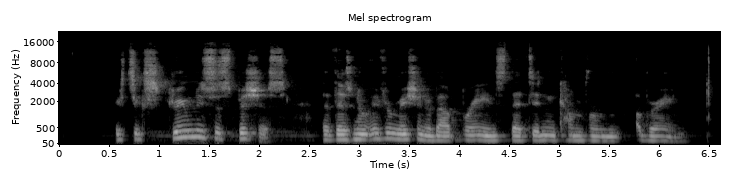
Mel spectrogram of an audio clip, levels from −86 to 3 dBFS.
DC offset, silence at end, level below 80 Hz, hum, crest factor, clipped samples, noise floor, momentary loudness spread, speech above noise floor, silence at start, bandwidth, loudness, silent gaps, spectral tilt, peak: under 0.1%; 0.1 s; -78 dBFS; none; 20 dB; under 0.1%; -81 dBFS; 14 LU; 45 dB; 0.55 s; 15.5 kHz; -35 LUFS; none; -3 dB/octave; -18 dBFS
